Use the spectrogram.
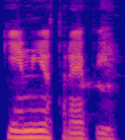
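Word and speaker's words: chemotherapy: तो यहां पर देखिए सी के बाद जस्ट सी के बगल में चच आया है तो यहां प इसका जो है उच्चारण हम च से योप नहीं करेंगे बच्चों यहां प इसका उच्चारण हम का से करेंगे तो हमारा क्या हो जाएगा कीमोथेरेपी अगर आपको हमारा वीडियो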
